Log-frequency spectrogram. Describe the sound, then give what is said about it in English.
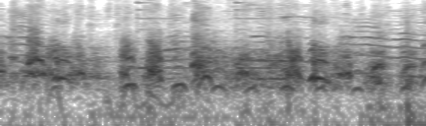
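A chorus of many dogs in a pet food commercial barking and yipping excitedly over one another, with a few whimpers mixed in, a dense, continuous jumble of overlapping barks. “But my nightmare was this: she's standing there in front of thirty dogs and a couple of cats, and she's saying, Who's hungry?”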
